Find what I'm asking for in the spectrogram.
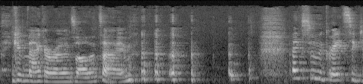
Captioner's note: laughing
